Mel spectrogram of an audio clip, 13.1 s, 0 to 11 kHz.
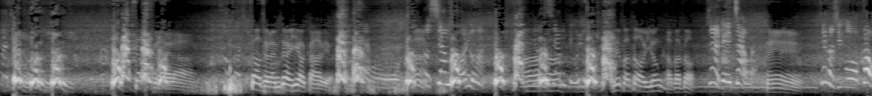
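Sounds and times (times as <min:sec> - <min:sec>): dogs barking: 0:00.0 - 0:02.8, 0:05.0 - 0:09.4.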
